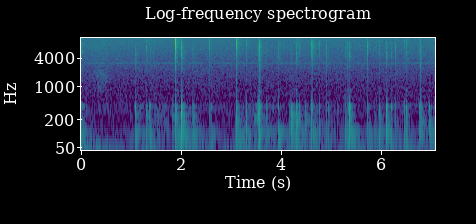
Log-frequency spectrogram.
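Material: Metal.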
